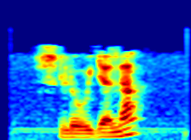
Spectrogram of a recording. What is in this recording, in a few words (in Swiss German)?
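"lojele", Haut Rhin; vin; gourde en bois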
